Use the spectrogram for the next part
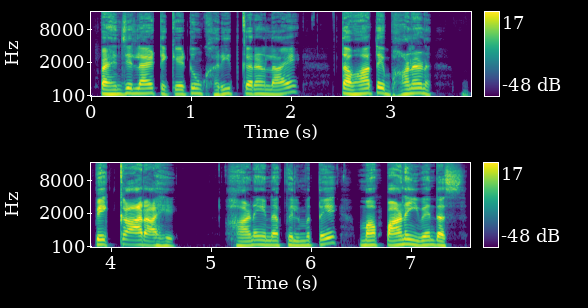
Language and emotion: Sindhi, disgusted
